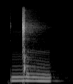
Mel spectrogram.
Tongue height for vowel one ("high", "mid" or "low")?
high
